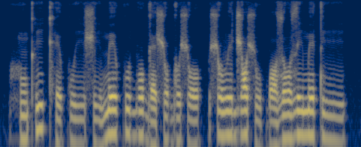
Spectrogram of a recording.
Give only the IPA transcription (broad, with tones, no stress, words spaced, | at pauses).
hũ˨kʼi˦ kʰe˨kʷiː˨ʃi˨ me˦kʷɪ˦ bo˦ɡɛ˨ ʃo˦ɡʊ˦ʃo˦ | ʃʊ˦βɪ˦ d͡ʒɔ˦ʃu˨ ɓɔ˨zo˦ zi˦me˦ tiː˦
